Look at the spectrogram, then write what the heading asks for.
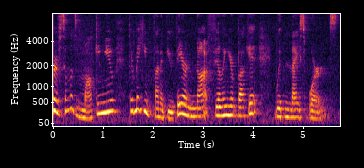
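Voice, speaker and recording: A woman reads a picture book to young children in a mid-pitched, very animated voice. She pauses to explain words and feelings simply, as a preschool teacher does. There is audible noise behind her. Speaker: pre-K teacher reading aloud.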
